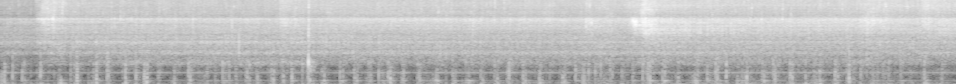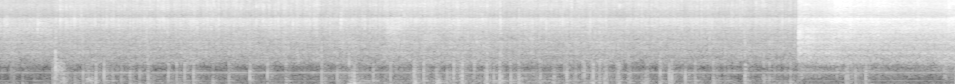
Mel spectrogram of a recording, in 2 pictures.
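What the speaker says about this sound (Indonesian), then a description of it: "Melelehkan margarin, boleh menggunakan margarin atau butter sedikit aja. Nah, pisangnya dimasak." Banana pieces fry in melted margarine in a pan, giving a steady crackling sizzle throughout that grows slightly louder partway through, with occasional stirring clatter and no talking.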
